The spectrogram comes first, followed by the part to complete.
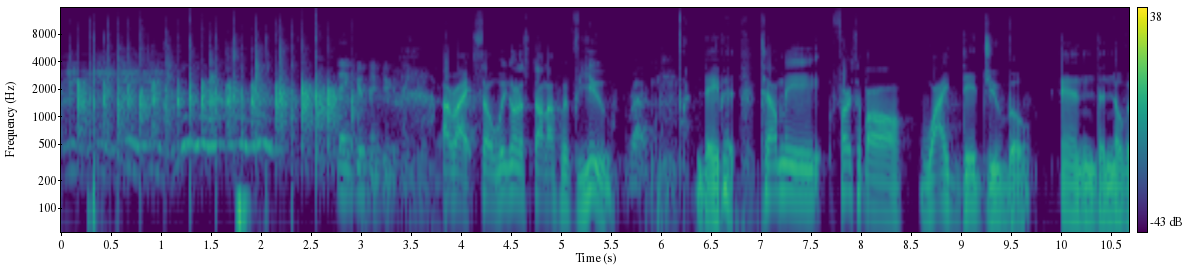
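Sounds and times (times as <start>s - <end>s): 
scattered hand claps: 0.0s - 3.1s
speech: 2.8s - 10.6s.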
